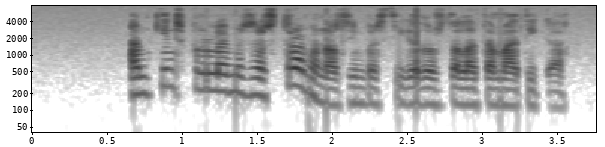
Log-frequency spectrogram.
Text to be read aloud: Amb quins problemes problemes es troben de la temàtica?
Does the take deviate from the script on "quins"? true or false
false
